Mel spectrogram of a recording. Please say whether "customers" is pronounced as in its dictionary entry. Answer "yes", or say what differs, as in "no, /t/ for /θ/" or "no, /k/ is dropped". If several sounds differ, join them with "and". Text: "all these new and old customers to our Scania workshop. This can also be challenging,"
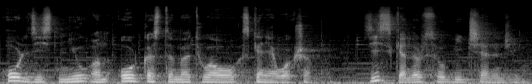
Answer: no, /z/ is dropped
